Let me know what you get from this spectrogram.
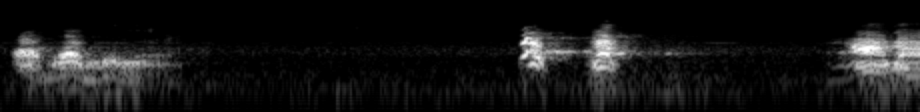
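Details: German Shepherd Strike in Queens, New York, helping train and socialize a fearful dog named Leonidas; three short, sharp barks: one at the start, a quick double bark mid-way, then another near the end, with quiet between.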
